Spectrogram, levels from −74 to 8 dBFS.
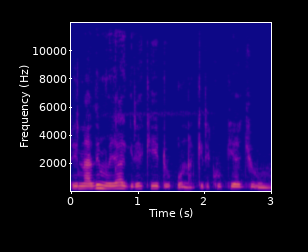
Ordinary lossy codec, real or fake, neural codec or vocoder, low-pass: none; fake; vocoder, 24 kHz, 100 mel bands, Vocos; none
